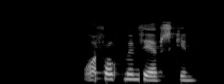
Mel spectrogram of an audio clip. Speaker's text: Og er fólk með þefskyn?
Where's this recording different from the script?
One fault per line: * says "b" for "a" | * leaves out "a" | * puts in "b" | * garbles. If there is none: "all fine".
all fine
